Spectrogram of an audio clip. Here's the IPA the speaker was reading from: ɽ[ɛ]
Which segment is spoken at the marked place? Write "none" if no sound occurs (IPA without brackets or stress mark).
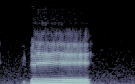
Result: ɛ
